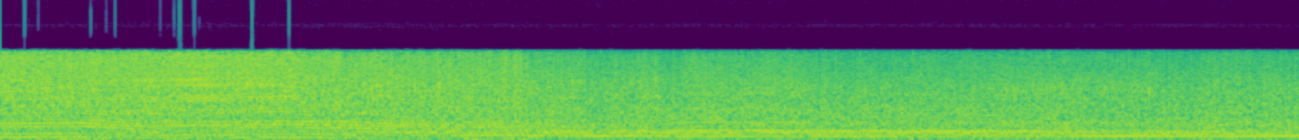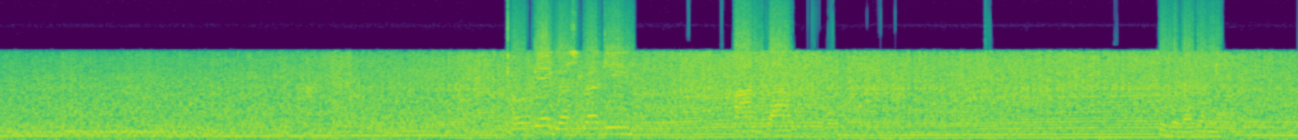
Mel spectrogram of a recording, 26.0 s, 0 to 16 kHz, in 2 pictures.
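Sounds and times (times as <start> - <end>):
motorcycle engine: 0.0 - 25.9
wind and road noise: 0.0 - 25.9.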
